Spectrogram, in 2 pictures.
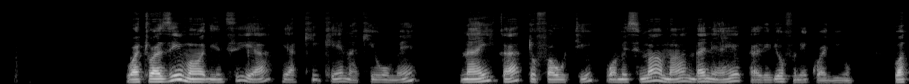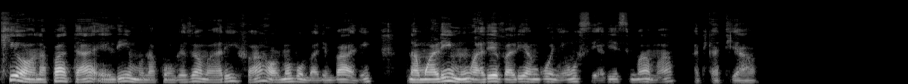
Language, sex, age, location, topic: Swahili, male, 25-35, Dar es Salaam, education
